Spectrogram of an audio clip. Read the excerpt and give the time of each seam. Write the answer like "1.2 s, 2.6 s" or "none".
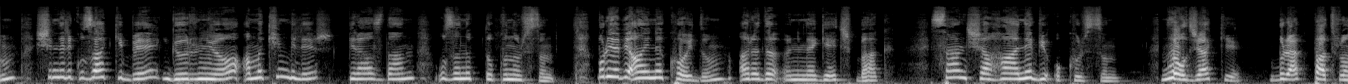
11.6 s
